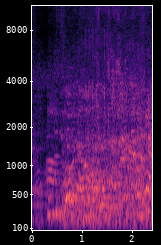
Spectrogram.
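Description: Audience laughter and chatter: many overlapping voices that swell suddenly about a third of a second in and stay loud.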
